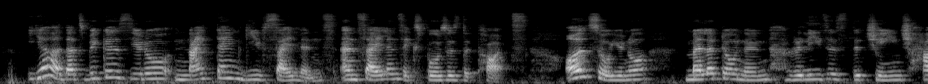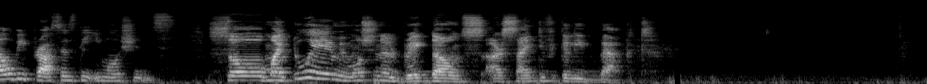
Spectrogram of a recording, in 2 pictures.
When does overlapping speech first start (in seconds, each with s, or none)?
none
